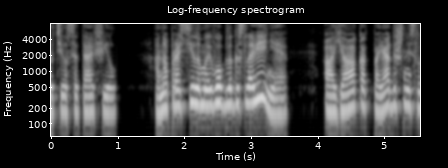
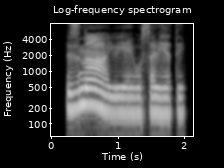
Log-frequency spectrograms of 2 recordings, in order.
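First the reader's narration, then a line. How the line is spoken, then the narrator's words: Resentful child grumbling. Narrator (Russian): злопамятно буркнул малыш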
